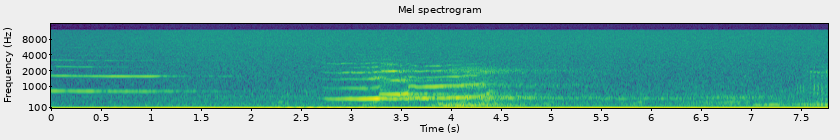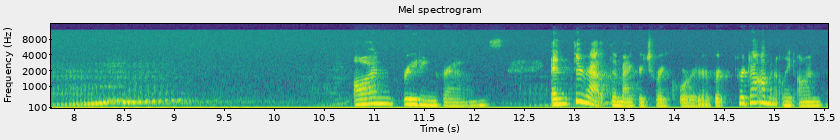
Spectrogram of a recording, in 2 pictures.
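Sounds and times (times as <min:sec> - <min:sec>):
male whale singing: 0:00.0 - 0:01.8, 0:02.7 - 0:05.4, 0:07.5 - 0:09.3
speech: 0:11.0 - 0:15.5.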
